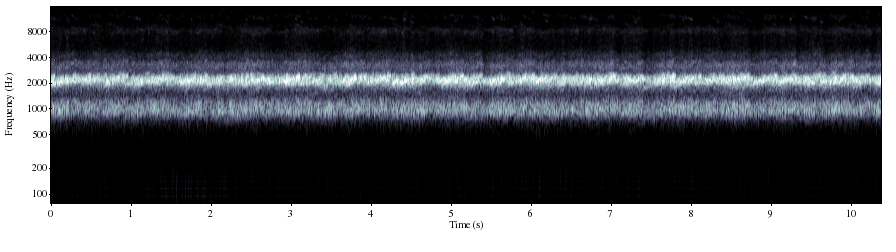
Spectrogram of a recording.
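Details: A chorus of frogs at a pond in a horse pasture, recorded on a Zoom: steady, dense trilling in two layered bands, unchanging in loudness across the clip, with nothing else audible.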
